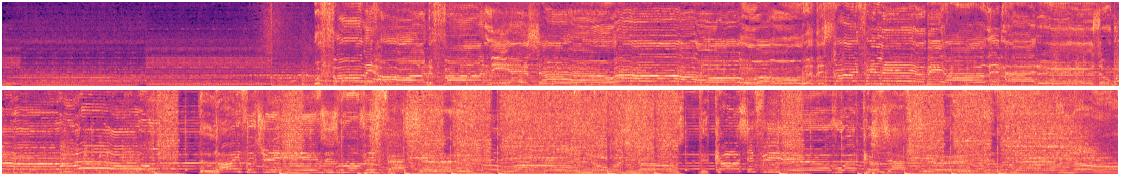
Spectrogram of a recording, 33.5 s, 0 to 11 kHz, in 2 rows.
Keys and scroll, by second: 13.4 Return, 15.3 Return, 19.3 Return, 19.7 Left, 21.0 space.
